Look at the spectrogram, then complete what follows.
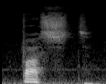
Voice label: "past", Dutch

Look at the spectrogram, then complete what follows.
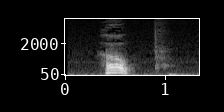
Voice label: "hoop", Dutch

